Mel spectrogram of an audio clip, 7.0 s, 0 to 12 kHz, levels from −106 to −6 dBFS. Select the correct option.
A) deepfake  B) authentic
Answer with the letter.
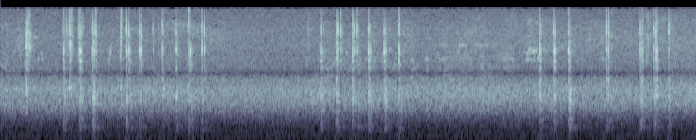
B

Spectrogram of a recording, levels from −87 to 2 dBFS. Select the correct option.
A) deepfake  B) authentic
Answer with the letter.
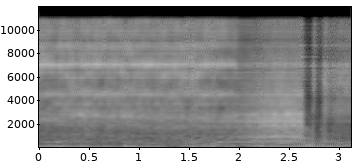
A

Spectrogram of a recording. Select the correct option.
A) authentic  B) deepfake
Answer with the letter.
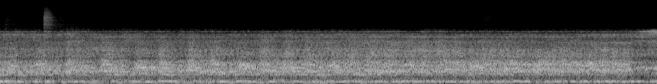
B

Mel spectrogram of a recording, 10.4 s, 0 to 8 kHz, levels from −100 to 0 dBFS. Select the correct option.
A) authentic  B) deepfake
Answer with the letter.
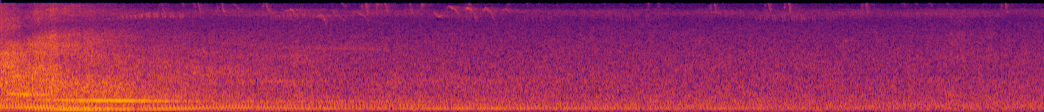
A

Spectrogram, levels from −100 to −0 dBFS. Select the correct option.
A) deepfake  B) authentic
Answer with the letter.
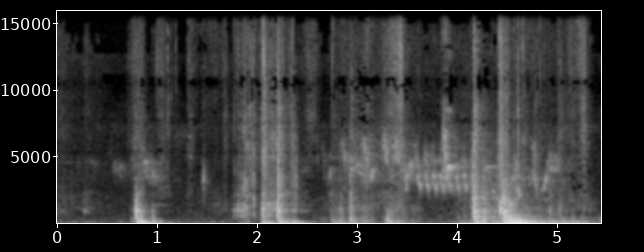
B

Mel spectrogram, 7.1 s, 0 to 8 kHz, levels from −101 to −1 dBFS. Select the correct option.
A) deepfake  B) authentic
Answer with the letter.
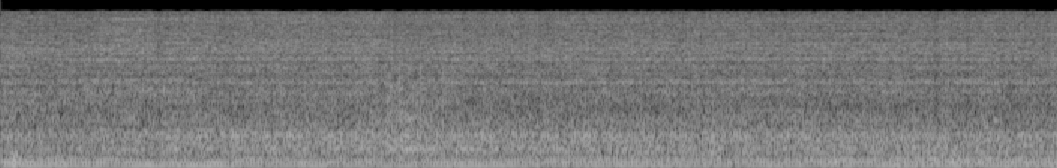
A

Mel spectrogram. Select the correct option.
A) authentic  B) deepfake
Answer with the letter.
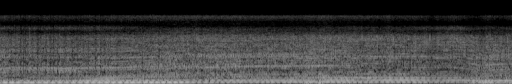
A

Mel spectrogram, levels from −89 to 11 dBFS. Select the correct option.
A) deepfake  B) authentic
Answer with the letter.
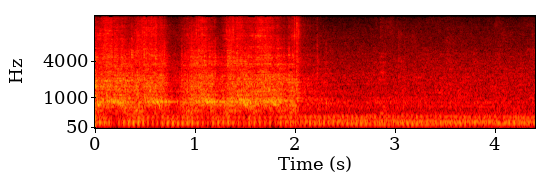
B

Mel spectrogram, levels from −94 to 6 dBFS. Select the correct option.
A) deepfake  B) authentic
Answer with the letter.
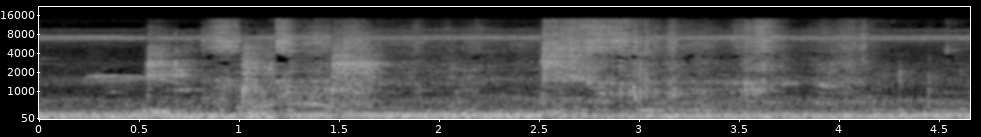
B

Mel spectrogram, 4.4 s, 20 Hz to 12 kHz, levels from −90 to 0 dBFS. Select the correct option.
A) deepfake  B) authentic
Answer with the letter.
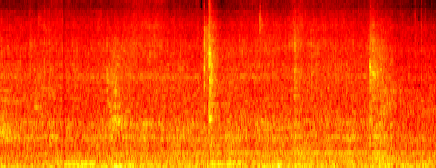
B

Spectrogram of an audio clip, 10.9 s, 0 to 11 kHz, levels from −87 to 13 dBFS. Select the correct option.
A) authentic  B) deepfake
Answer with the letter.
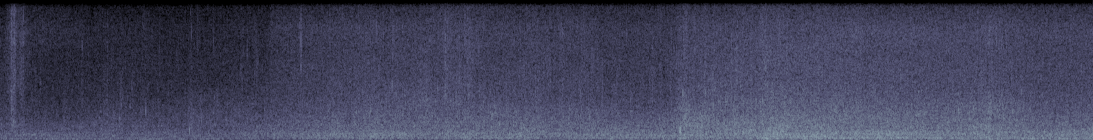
A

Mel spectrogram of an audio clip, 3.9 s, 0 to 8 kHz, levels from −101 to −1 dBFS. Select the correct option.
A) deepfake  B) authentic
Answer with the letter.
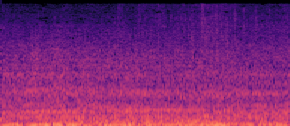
B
